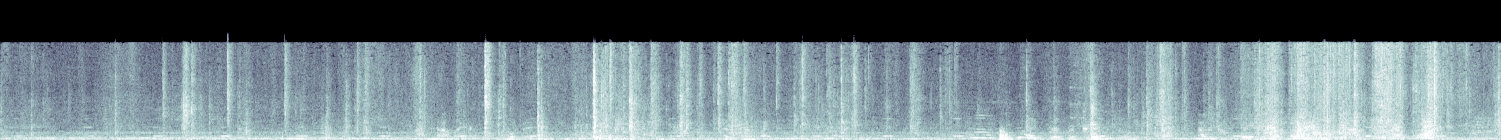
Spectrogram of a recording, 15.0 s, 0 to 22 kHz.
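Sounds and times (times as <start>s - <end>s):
paper and plastic crinkling: 1.0s - 9.6s, 10.2s - 15.0s.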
